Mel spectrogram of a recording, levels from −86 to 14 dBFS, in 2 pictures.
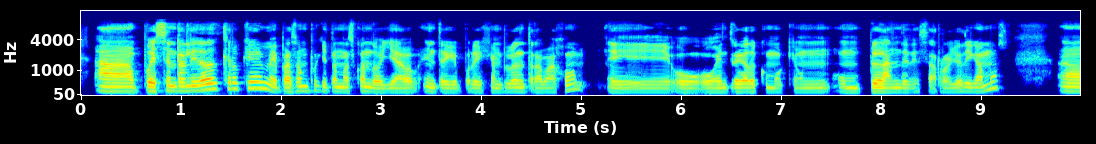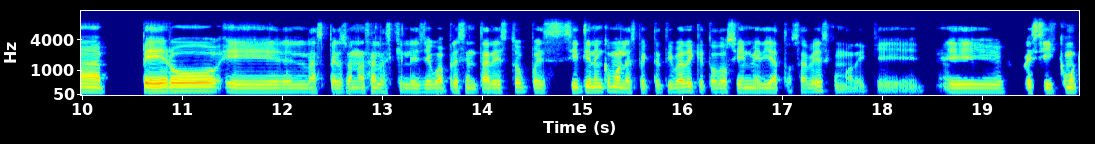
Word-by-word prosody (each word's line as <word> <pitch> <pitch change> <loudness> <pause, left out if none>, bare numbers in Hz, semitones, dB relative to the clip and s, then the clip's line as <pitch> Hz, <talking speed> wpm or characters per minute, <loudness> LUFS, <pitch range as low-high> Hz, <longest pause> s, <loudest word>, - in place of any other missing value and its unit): Ah, 135 -2 +6
pues, 140 +1 +6
en 145 -2 +4
realidad, 160 +7 +6
creo 205 0 -1
que 220 +1 +1
me 205 - +1
pasa 125 +4 +2
un 140 - -2
poquito 140 -3 -5
más 125 -1 -2
cuando 125 -5 +1
ya 115 +1 +1
o - - -8
entregué, 115 -4 -2
por 115 - -4
ejemplo, 120 +2 -4
el 125 - -1
trabajo. 115 +10 -3 0.3
Eh, 115 -1 -2
o - - -3 0.3
o - - -2
he - - +1
entregado 120 +1 +1
como 115 -1 -7
que 115 - -12
un 120 +1 -7
un 120 -1 -5
plan 120 +1 +3
de 115 - -3
desarrollo, 120 -1 -5
digamos. 205 - -2 0.4
Ah, 130 -3 +3 0.4
pero 135 +1 +7
eh, 115 -1 -1
las 115 0 -4
personas 115 +3 -5
a 130 - +1
las 120 -3 -8
que - - -11
les 115 -1 -7
llego 115 +1 -2
a - - -7
presentar 120 0 -2
esto, 125 +2 -5
pues, 115 -4 -5
sí 125 - -3
tienen 130 +1 0
como 135 -1 -1
la 120 - 0
expectativa 120 +1 -4
de 135 -1 0
que - - -9
todo 115 0 -5
sea 120 - -1
inmediato, 120 0 -4
¿sabes? - - -5
Como 65 - -12
de - - -14
que, - - -12 0.3
eh, 115 -1 -2 0.2
pues 120 - 0
sí, 115 -1 -1
como 120 -1 -2
que - - -18
120 Hz, 195 wpm, -23 LUFS, 115-130 Hz, 0.4 s, pero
